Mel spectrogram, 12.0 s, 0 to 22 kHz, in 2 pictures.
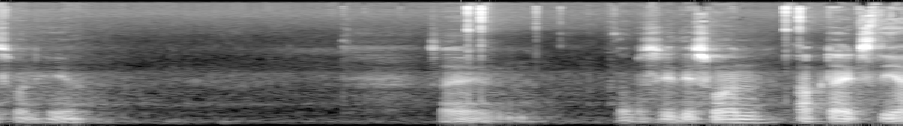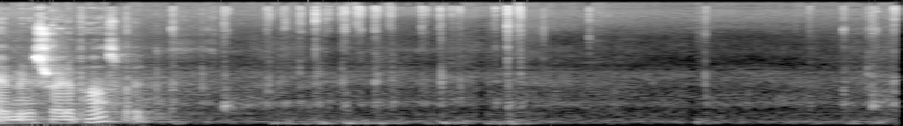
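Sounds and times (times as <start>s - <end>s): computer keyboard keystrokes: 7.2s - 10.1s, 11.7s - 12.0s.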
